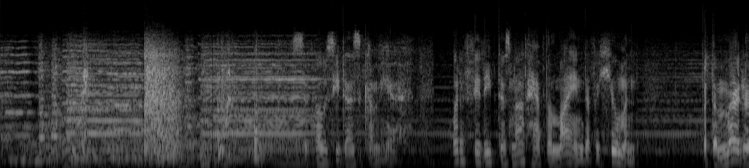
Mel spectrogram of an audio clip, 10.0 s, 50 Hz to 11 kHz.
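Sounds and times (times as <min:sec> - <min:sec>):
dense dramatic music bed: 0:00.0 - 0:09.9
speech: 0:00.5 - 0:01.0, 0:04.2 - 0:08.7, 0:09.4 - 0:09.9
loud smashing crash sound effect with rumbling clattering tail: 0:01.9 - 0:03.2
dull impacts: 0:01.9 - 0:03.8.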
